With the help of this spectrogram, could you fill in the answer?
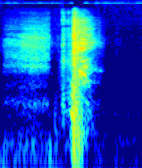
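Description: sneeze

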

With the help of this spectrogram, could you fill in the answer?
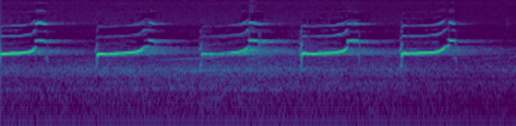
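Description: curlew call

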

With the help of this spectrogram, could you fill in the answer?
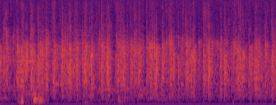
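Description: audience clapping hands

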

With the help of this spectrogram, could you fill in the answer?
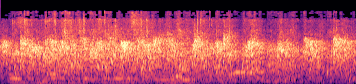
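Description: audience clapping hands

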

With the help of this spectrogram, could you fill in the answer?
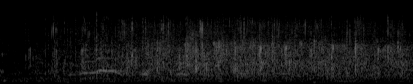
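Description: audience applause

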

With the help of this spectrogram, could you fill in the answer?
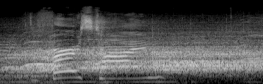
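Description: crowd cheering and applauding

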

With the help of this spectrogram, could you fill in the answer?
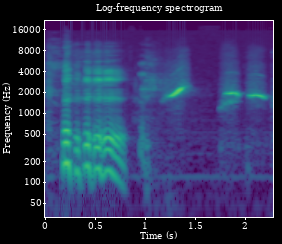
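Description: person whistling a tune

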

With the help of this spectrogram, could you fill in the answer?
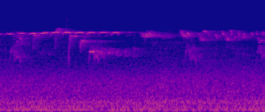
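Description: birds chirping and singing

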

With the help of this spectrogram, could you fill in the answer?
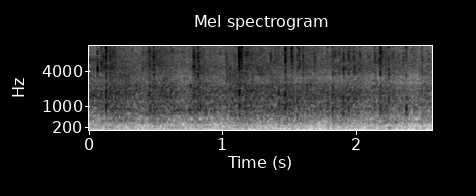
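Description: audience clapping

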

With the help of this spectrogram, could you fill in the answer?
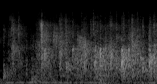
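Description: audience applause

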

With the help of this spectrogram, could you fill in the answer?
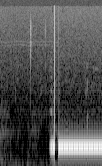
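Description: telephone call ringing tone

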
